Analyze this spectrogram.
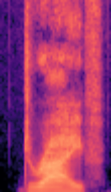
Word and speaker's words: drive: En presente simple, tiene la misma forma, drive, y su pronunciación es drive. Adelante de la I añadiremos una A y la E del final no se pronuncia.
